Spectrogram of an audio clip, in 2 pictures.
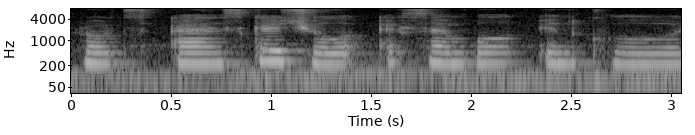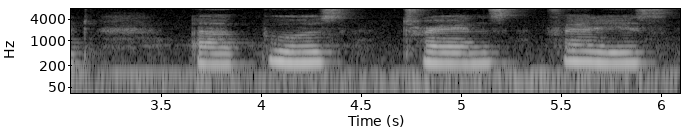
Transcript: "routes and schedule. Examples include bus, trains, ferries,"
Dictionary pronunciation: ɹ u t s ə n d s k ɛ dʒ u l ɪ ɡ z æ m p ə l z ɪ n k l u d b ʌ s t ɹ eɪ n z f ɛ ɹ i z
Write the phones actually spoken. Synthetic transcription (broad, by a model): ɹ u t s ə n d s k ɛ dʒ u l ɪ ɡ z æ m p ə l ɪ n k l u d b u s t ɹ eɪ n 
